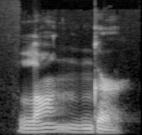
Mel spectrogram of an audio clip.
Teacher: With the nasal sound plus the hard G.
